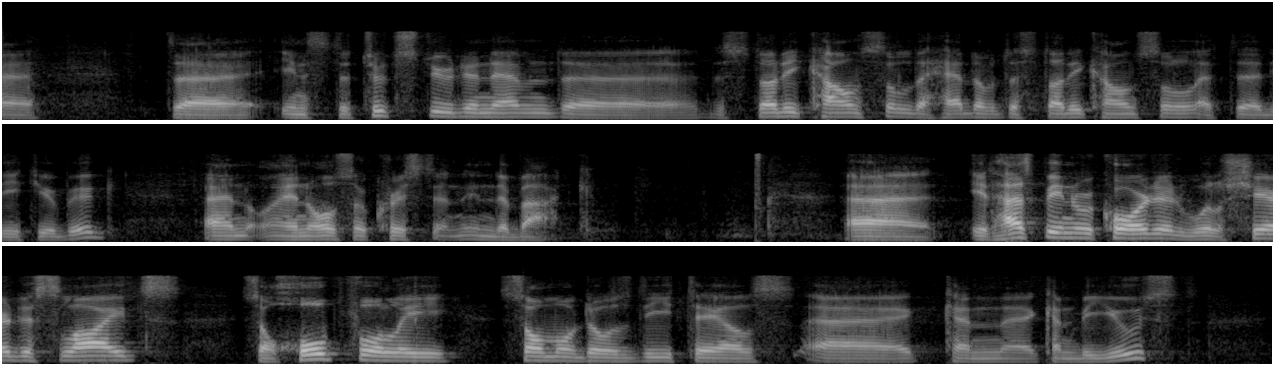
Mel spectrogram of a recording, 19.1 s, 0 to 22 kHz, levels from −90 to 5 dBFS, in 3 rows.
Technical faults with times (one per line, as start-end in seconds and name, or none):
none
